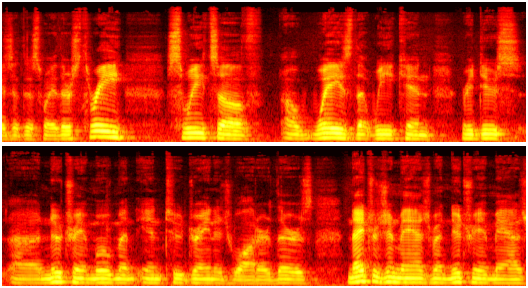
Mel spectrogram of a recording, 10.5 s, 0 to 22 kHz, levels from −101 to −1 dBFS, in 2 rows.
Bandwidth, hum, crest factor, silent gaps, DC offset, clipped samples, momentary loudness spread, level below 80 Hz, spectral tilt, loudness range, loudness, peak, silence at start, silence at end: 19 kHz; none; 20 dB; none; under 0.1%; under 0.1%; 11 LU; -56 dBFS; -5.5 dB/octave; 4 LU; -24 LUFS; -4 dBFS; 0 s; 0 s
